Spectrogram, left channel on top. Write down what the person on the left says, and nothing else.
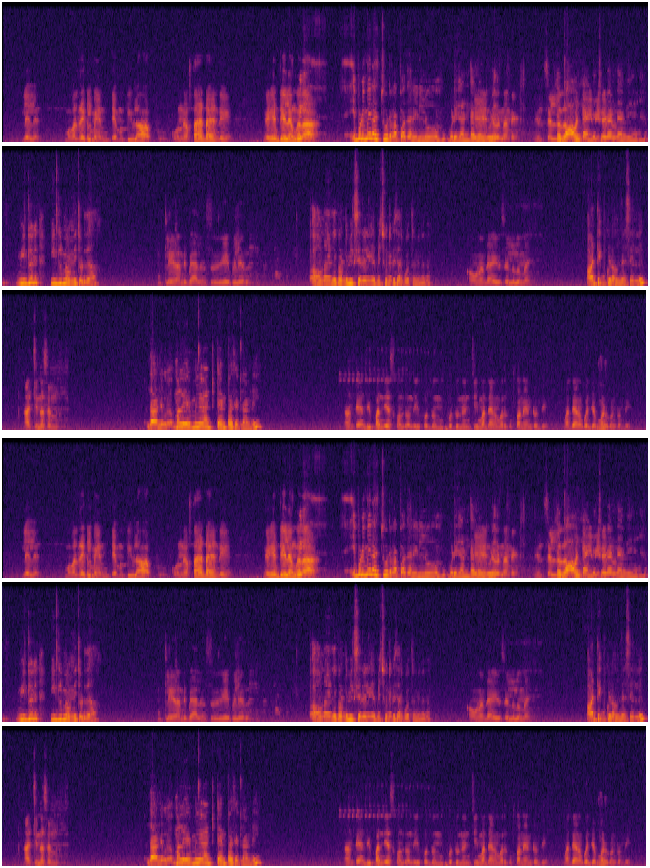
మీ
ఇప్పుడు మీరు అది చూడరా పొదరిల్లు గుడి గంటలు
గుడి
బాగుంటాయండి
చూడండి
అవి మీ ఇంట్లో మీ ఇంట్లో మమ్మీ చూడదా
అవును ఎందుకంటే మీకు సెల్లులో చెప్పించుకో నీకే సరిపోతుంది కదా
ఆంటీ కి కూడా ఉందా సెల్లు
దాన్ని మళ్ళీ ఏమి అంటే టెంపాస్ ఎట్లా అండి
ఉమ్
